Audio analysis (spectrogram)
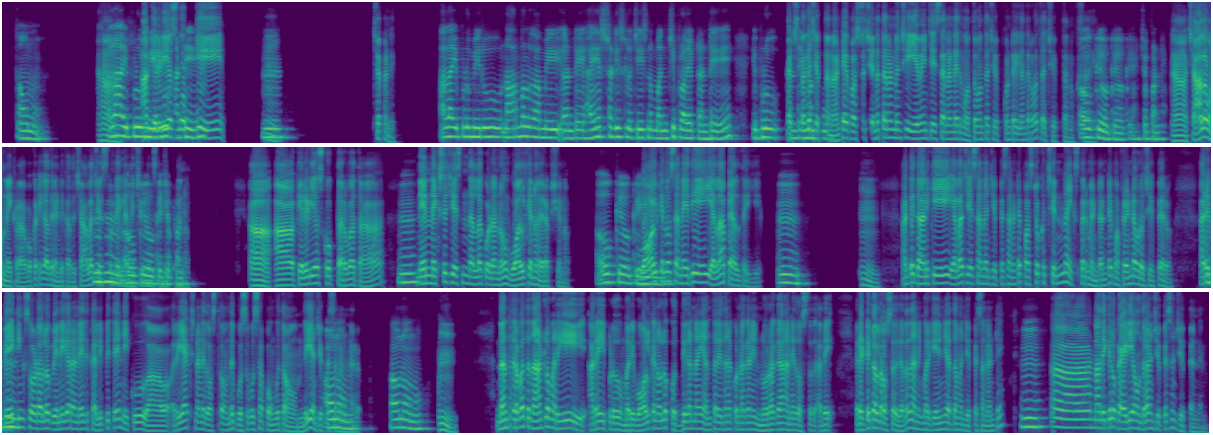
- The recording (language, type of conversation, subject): Telugu, podcast, మీకు అత్యంత నచ్చిన ప్రాజెక్ట్ గురించి వివరించగలరా?
- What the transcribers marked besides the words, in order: in English: "నార్మల్‌గా"; in English: "హైయర్ స్టడీస్‌లో"; in English: "ఫస్ట్"; in English: "అచీవ్‌మెంట్స్"; in English: "నెక్స్ట్"; in English: "వోల్కనో ఎరప్‌షన్"; in English: "ఫస్ట్"; in English: "ఎక్స్పెరిమెంట్"; in English: "ఫ్రెండ్"; in English: "బేకింగ్ సోడాలో వెనిగర్"; in English: "రియాక్షన్"; other background noise; in English: "వోల్కనో‌లో"; in English: "రెడ్ కలర్"; in English: "ఐడియా"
